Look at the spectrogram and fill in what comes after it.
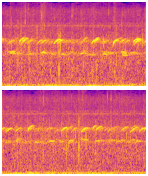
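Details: Chorus of coqui frogs on Hawaii's Big Island during tropical rain, many quick upward-sweeping chirps repeating in an unbroken rhythmic stream above a faint lower note, raindrops tapping in the background.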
